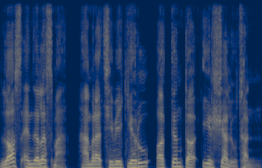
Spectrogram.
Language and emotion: Nepali, neutral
